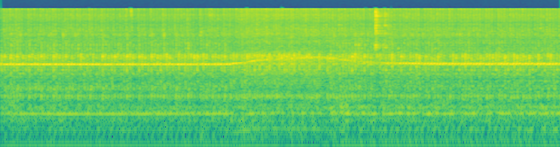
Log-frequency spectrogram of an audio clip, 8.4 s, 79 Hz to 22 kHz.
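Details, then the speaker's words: Mitsubishi L200 diesel, rebuilt after an engine teardown, test-run on the stand with injection timing advanced: steady, even idle with soft clatter and a faint constant whistle, no knocks or surging; oil pressure normal, normal idle. "oke udah hidup untuk mesinnya Alhamdulillah nggak ada kendala udah beres dan suaranya Udah adem goyang mesin pun juga tenang"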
